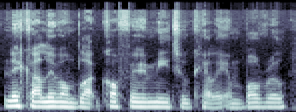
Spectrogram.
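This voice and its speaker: Mid-range and dark-toned, this man's voice carries vocal fry, a fairly even intonation and a moderate pace, with no echo. He's a middle-aged South Yorkshireman with a Yorkshire accent, rambling informally as a live stream host and reading comments out like a mate.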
